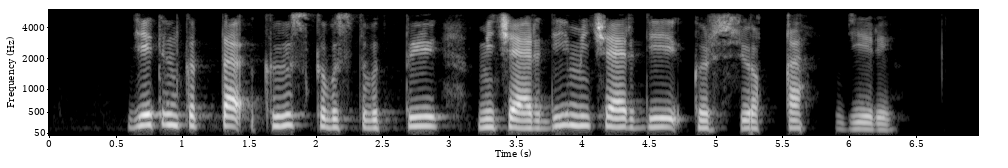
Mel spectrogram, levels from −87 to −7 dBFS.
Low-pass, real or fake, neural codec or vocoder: 5.4 kHz; fake; vocoder, 22.05 kHz, 80 mel bands, Vocos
